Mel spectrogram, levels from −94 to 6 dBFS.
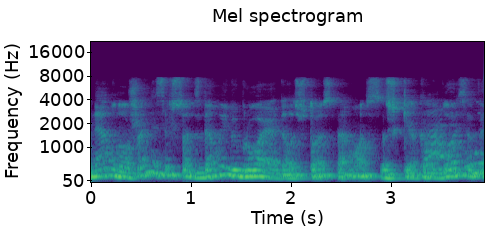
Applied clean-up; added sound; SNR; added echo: none; none; none; reverberation time 0.5 s.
